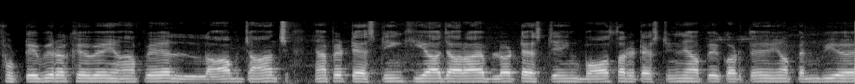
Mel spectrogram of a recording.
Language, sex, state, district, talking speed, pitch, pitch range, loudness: Hindi, male, Maharashtra, Mumbai Suburban, 215 wpm, 140 Hz, 135-140 Hz, -15 LUFS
